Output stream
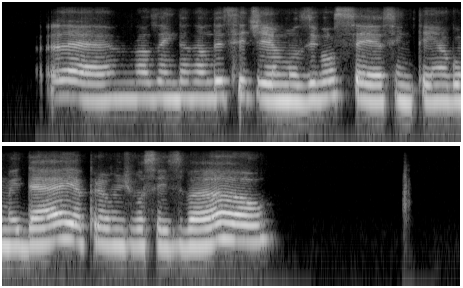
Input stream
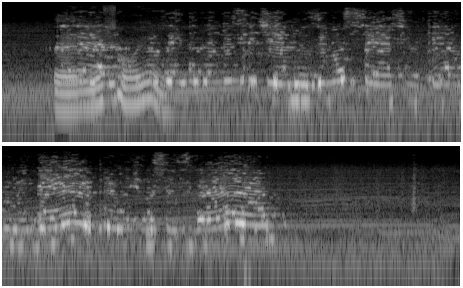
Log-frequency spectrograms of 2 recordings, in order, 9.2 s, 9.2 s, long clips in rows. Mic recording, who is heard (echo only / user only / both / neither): both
